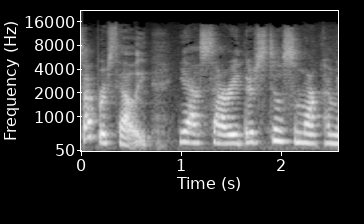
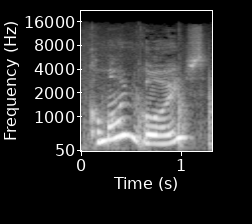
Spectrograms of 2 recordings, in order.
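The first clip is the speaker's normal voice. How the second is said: drawn-out, higher call; 4 semitones higher, 4 dB louder, slower than usual. Pretend. Woman calls to pets on their way, calling out. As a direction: call to the gang at a playful distance.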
